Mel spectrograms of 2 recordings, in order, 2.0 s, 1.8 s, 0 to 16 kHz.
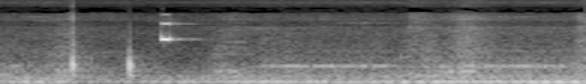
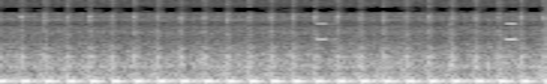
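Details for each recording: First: Yamaha Soul GT fuel-injected scooter (Mio J engine), warm at 80°C: catches, idles unevenly about four beats a second for seven seconds, then dies; stalling traced by scanner to faulty MAP/barometric sensor reading 85 kPa instead of 95-103. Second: Soul GT fuel-injected scooter, warm at 80 °C, after MAP sensor fault fixed: even, steady single-cylinder idle, no stumbling or stalling; intake about 43-44 kPa, 2 ms injection, idle control 20%.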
